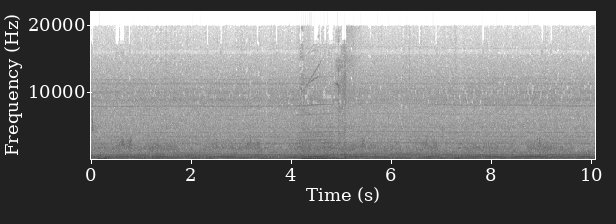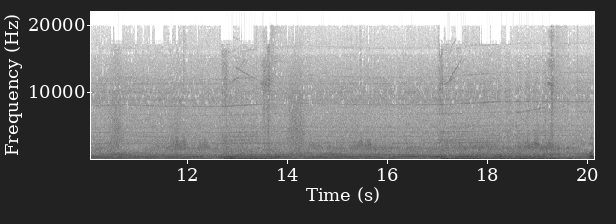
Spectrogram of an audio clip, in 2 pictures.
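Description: A Bugatti Chiron racing in The Crew 2 video game, a steady high-speed engine drone held at length with periodic surges as gears shift, loud and continuous with no talking.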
